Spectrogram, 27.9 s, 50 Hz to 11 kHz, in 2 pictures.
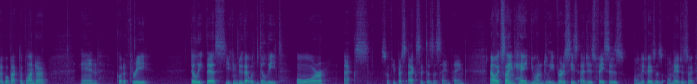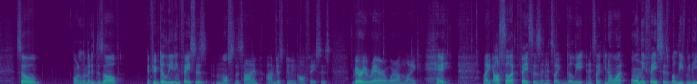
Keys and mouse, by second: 0.8 middle click, 2.1 3, 2.6 click, 5.3 Delete, 8.1 x, 19.9 middle click, 20.8 shift+middle click, 22.9 ctrl+z, 23.3 shift+middle click, 25.0 x, 27.3 click.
